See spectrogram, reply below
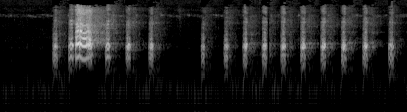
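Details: A wild junglefowl hen looking for a male gives one loud, grating squawk, then a long regular series of sharp, clipped clucks, about five per second, in a quiet setting.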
